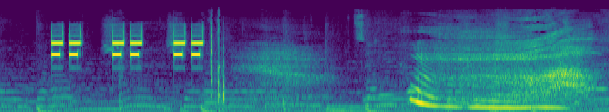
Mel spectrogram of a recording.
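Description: An alarm clock in a dormitory beeps early in the morning in three quick bursts of high, sharp double tones, waking a sleeper, then goes quiet before a soft breath and a long, drawn-out groaning yawn.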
